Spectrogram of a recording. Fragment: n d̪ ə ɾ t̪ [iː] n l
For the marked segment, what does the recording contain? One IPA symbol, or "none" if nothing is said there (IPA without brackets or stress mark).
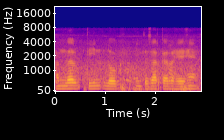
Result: iː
